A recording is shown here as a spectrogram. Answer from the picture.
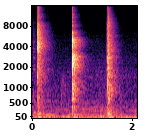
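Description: One person clapping slowly overhead: three sharp, single hand claps about two-thirds of a second apart.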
